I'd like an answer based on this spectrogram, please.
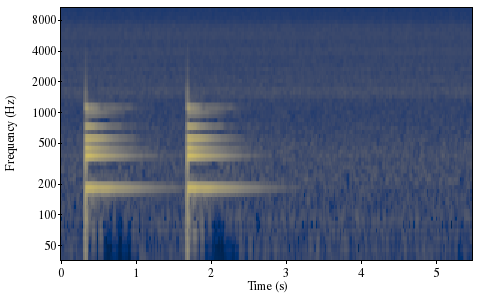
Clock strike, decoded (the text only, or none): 2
